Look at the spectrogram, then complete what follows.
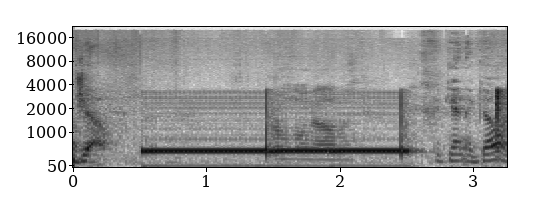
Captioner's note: phone ringing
